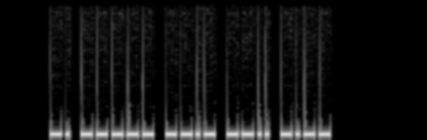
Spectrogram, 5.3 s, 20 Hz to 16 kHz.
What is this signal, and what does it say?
Morse code, heard as a keyed tone, about 25 wpm, 700 Hz. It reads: N0QZY
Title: USA Call Signs - 5 Characters - 3x Character Spacing - 25wpm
